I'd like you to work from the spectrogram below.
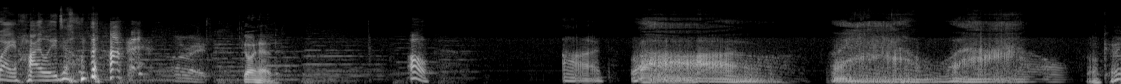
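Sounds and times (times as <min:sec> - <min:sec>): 
speech: 0:00.0 - 0:01.2, 0:01.8 - 0:02.9, 0:04.1 - 0:04.4, 0:05.6 - 0:07.5, 0:11.0 - 0:11.2
laughter: 0:00.4 - 0:01.9
person imitating a lion roar: 0:06.3 - 0:11.2.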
